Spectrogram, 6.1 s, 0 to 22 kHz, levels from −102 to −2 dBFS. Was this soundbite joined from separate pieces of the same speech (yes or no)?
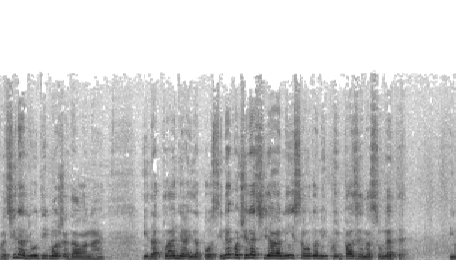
no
